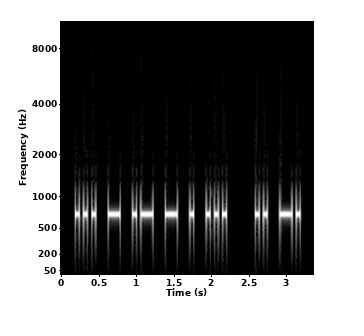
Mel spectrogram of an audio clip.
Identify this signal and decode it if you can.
Morse code, heard as a keyed tone, about 22 wpm, 700 Hz. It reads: STATES IN
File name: practice / 22wpm / Sentences with 4-Word Phrases - 22wpm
